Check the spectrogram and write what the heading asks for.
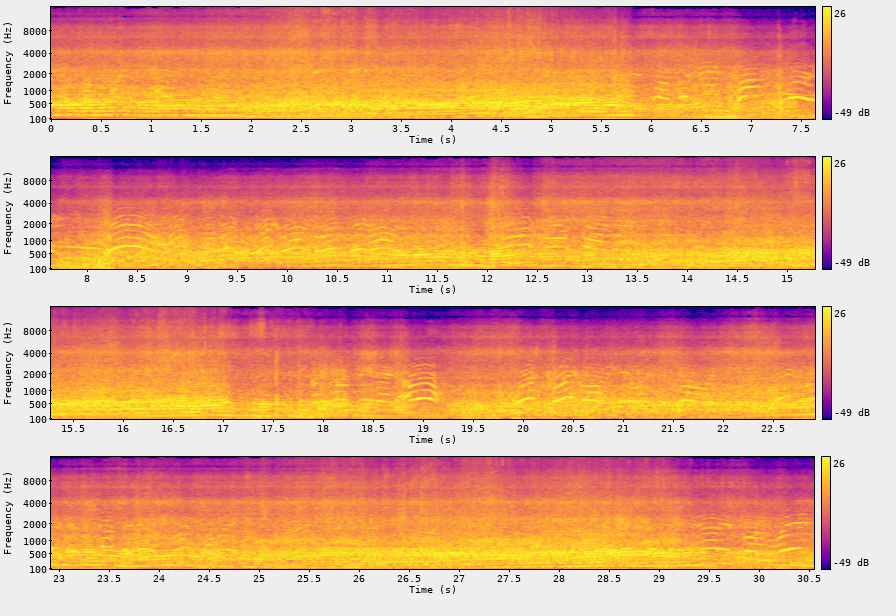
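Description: Three speedway motorcycles racing, their engines running together and rising and falling in pitch as the riders accelerate and back off through the turns.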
